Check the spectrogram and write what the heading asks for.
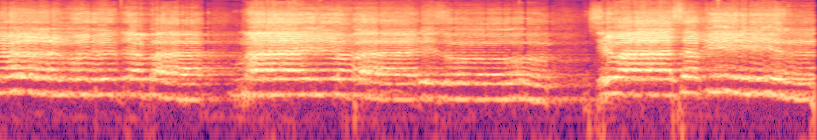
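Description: Arabic religious chant, a Mouride khassida, sung in long drawn-out phrases with two short breaks, over a steady low held note.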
